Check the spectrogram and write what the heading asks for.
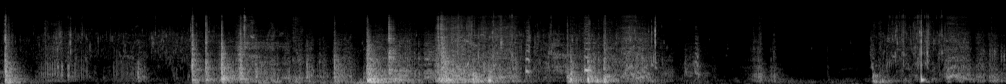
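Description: Water splashing and sloshing as a small trout is netted and handled in a landing net at the side of an aluminium jon boat, with sharp knocks among the splashes. The splashing comes in two bouts, a longer one from about two seconds in and a shorter one near the end.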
